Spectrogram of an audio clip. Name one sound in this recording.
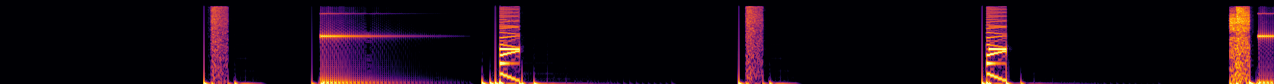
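Short electronic game bleeps and zaps sound.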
